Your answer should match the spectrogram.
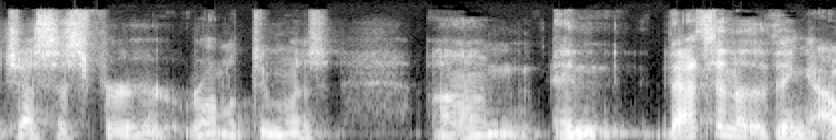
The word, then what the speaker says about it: Dumas: So sometimes I say Dumas, sometimes I say Dumas. So Ronnie's dad says Dumas, and I do believe that is how he pronounces it.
